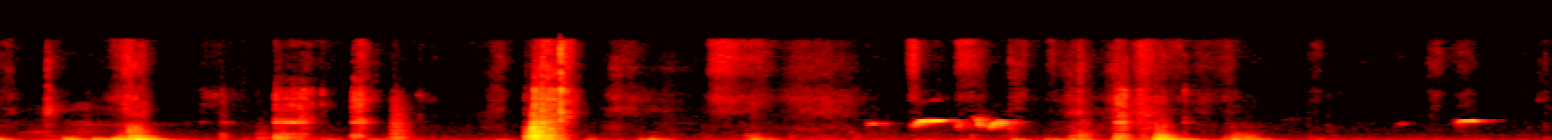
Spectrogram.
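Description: Faint short chirps from small birds, a few of them near the middle and near the end, among a couple of sharp knocks and light clicks.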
